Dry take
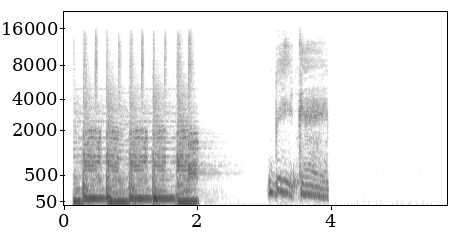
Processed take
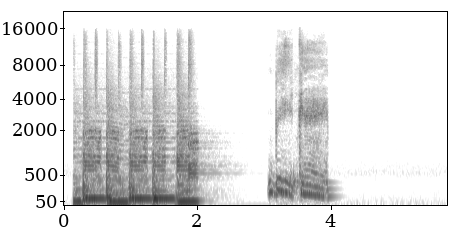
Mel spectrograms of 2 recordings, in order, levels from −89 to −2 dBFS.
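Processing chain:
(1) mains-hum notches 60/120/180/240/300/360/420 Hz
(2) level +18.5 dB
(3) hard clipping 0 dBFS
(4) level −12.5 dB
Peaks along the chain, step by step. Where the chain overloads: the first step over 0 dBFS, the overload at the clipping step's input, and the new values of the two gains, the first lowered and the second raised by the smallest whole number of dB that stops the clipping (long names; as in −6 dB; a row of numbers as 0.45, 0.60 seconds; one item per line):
−24.0, −5.5, −5.5, −18.0 dBFS
no step passes full scale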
